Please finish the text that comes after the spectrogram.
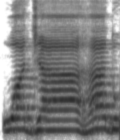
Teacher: यहाँ जीम को खड़ी ज़बर की वजह से खींचकर अदा करेंगे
